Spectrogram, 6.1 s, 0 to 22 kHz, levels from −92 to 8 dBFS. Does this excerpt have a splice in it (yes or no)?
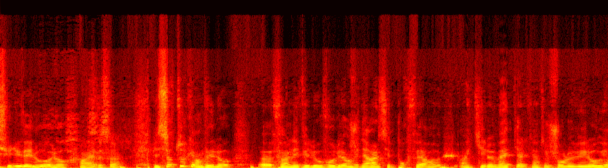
no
